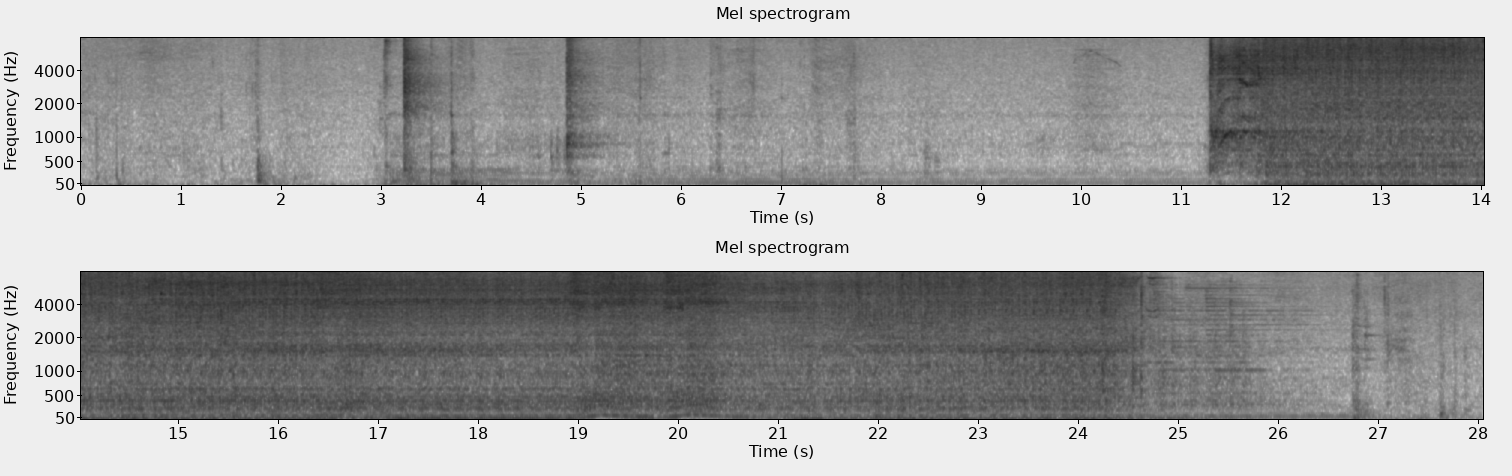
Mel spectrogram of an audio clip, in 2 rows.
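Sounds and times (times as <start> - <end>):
car engine starting and running: 11.2 - 27.5.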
